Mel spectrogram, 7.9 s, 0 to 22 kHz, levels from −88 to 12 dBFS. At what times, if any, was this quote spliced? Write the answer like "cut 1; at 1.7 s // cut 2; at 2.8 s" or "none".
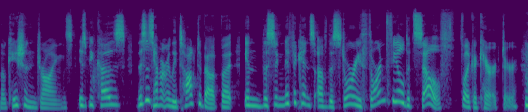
cut 1; at 1.1 s // cut 2; at 2.0 s // cut 3; at 2.3 s // cut 4; at 3.6 s // cut 5; at 6.9 s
